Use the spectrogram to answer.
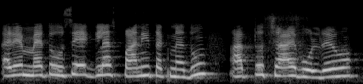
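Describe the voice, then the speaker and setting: Woman voicing a shrill, defiant young wife. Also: fairly even intonation, normal speed, creaky, heavily acted. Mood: scornful. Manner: loud, scolding, rude. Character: defiant young wife who scorns her mother-in-law. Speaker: daughter-in-law. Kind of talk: cartoon story voice acting.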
